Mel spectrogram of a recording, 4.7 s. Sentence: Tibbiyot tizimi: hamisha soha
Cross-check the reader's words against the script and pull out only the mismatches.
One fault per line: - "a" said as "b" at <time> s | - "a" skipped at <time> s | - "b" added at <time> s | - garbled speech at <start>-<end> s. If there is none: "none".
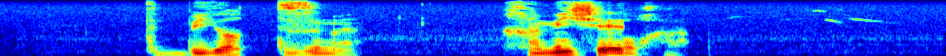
none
